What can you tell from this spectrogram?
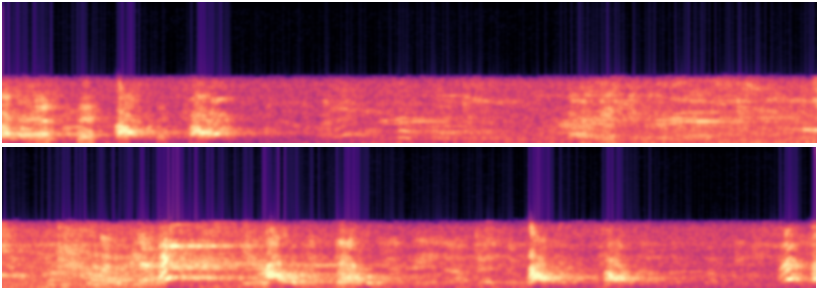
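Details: A pug scared of a pig piñata barks in uneven bursts of sharp yips, some doubled, with a few whimpery tones between, amid continuous voices and room noise.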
